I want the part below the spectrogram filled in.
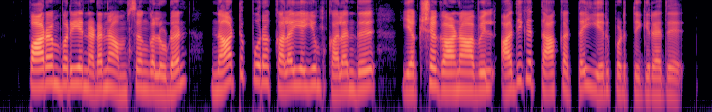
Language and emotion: Tamil, neutral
